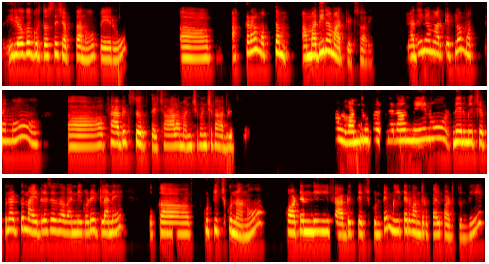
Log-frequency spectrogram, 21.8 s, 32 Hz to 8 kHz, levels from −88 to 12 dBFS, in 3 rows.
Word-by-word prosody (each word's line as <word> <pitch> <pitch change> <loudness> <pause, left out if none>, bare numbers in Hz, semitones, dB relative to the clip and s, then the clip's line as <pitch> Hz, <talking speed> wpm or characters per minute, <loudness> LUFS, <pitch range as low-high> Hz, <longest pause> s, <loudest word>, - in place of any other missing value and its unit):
ఈలోగా 260 +3 +6
గుర్తొస్తే 245 +1 +1
చెప్తాను 215 -2 0 0.2
పేరు 195 -1 -1 1.0
ఆహ్, 205 0 0 0.4
అక్కడ 285 +7 0 0.2
మొత్తం 265 +2 +2 0.3
ఆ! - - +3
మదీనా 305 +6 +6
మార్కెట్ 165 -2 -4
సారీ 155 -3 -9 0.6
మదీనా 300 +8 +1
మార్కెట్లో 260 +4 -1
మొత్తము 280 +4 -5 0.8
ఆహ్, 200 +1 -1
ఫ్యాబ్రిక్స్ 255 +1 +1
దొరుకుతాయి. 235 -6 0
చాలా 210 +1 0
మంచి 205 +2 -3
మంచి 215 +1 -1
ఫ్యాబ్రిక్స్. 195 -1 -4 1.4
అవును. 290 -4 +2
100 260 +1 +6
రూపాయలు 300 0 0
నేన 285 +1 0 0.2
నేను 320 +3 +1 0.3
నేను 270 0 +5
మీరు 265 - -1
చెప్పినట్టు 260 +3 -1
నైట్ 235 -3 +1
డ్రెసెస్ 245 0 0
అవన్నీ 225 0 -1
కూడా 235 +3 0
ఇట్లానే 230 +1 0 0.5
ఒక 215 +2 -7 0.6
కుట్టించుకున్నాను 235 -6 -1 0.5
కాటన్‌ది 235 +1 +4 0.2
ఫ్యాబ్రిక్ 215 +1 0
తెచ్చుకుంటే 210 +2 -4
మీటర్ 250 +1 0
100 215 -2 0
రూపాయలు 205 +1 -4
పడుతుంది. 180 +4 -6
235 Hz, 120 wpm, -23 LUFS, 205-260 Hz, 1.4 s, ఈలోగా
